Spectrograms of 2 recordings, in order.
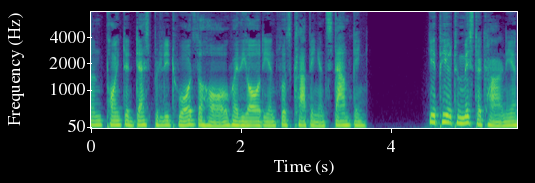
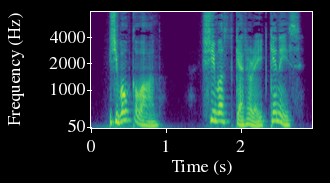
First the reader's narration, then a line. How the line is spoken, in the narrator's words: Kearney said curtly at intervals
